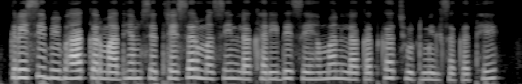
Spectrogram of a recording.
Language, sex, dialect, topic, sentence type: Chhattisgarhi, female, Northern/Bhandar, agriculture, question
